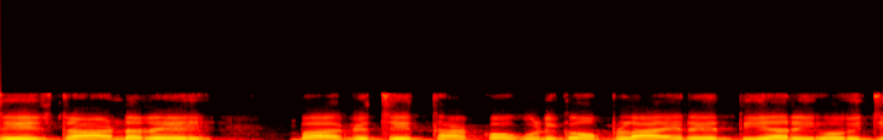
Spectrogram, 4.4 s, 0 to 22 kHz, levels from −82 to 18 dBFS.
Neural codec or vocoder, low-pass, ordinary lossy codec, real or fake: vocoder, 22.05 kHz, 80 mel bands, HiFi-GAN; 7.2 kHz; none; fake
